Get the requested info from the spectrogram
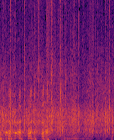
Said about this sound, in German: da holt er sich nochmal einen Applaus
